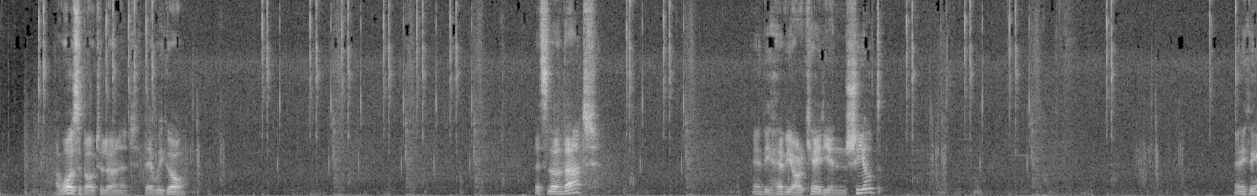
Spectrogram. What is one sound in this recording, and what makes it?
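Soft interface clicks tick now and then as menu buttons are pressed.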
